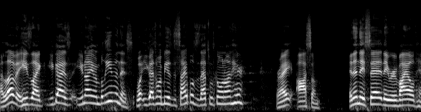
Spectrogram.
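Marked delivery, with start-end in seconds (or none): 1.0-4.9 mock, high, dripping sarcastic taunting tone. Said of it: "You guys see the sarcasm there?".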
